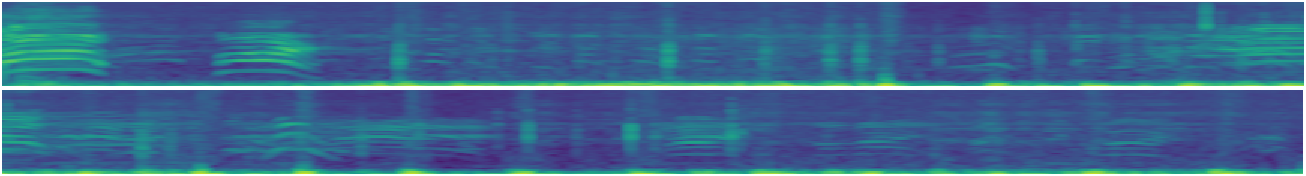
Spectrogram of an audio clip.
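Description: Footfall thumps and wind rumble on a body-worn camera's microphone as the wearer runs on grass, with players shouting short calls several times.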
